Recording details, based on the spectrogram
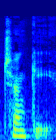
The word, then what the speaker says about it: Canki: So one of my favorite suttas that addresses this is this Buddha's teachings to someone named, it's spelled C-A-N-K-I, but it's pronounced Chunky, apparently.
